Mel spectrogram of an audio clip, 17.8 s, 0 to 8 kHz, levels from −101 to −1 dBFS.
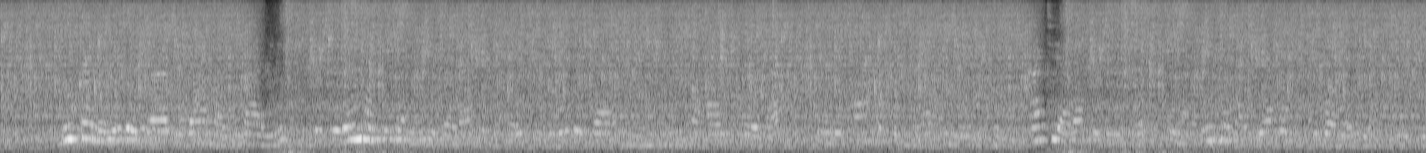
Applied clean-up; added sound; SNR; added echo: none; Bathtub (filling or washing); 0 dB; reverberation time 2.1 s.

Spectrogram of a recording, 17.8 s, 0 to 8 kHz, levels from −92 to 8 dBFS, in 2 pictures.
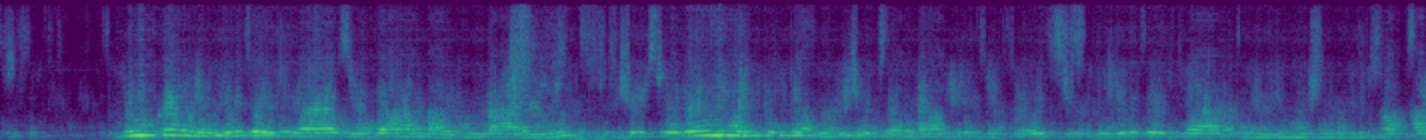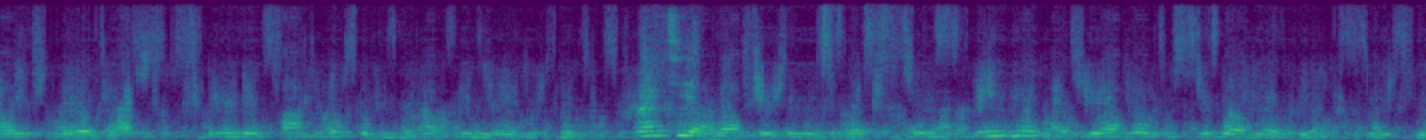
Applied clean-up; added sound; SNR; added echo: neural separator model SepFormer DNS4.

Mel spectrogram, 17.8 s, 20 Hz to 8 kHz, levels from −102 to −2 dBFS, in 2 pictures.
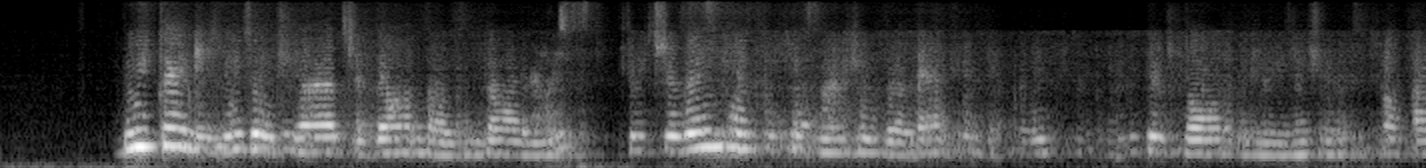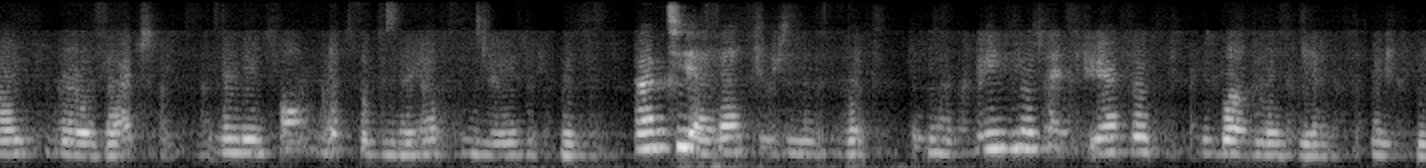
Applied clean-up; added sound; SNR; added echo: neural mask model DeepFilterNet 3.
